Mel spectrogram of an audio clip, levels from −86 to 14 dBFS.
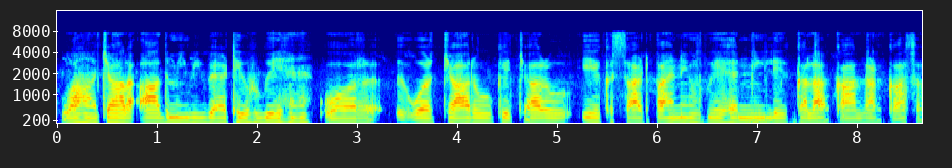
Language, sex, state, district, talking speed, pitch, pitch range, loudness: Hindi, male, Chhattisgarh, Kabirdham, 150 wpm, 130 Hz, 130-135 Hz, -20 LUFS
